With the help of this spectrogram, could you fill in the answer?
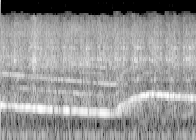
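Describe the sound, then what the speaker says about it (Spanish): Emergency vehicle sirens at the scene of a deadly house fire in Tonalá, Mexico, a single wailing tone sliding down then jumping up, moderately distant over low traffic rumble. "Precisamente ya se oyen las sirenas que trasladarán a esta persona."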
